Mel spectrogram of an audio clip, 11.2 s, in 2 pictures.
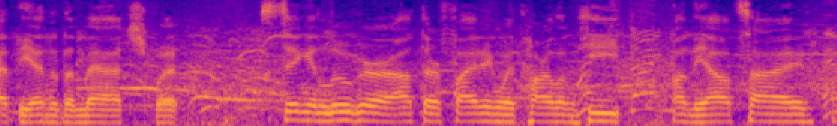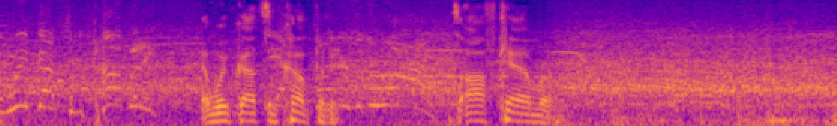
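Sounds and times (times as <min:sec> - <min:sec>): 
speech: 0:00.0 - 0:05.9, 0:06.9 - 0:08.0, 0:08.6 - 0:09.6
large wrestling arena crowd cheering: 0:00.0 - 0:11.1.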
